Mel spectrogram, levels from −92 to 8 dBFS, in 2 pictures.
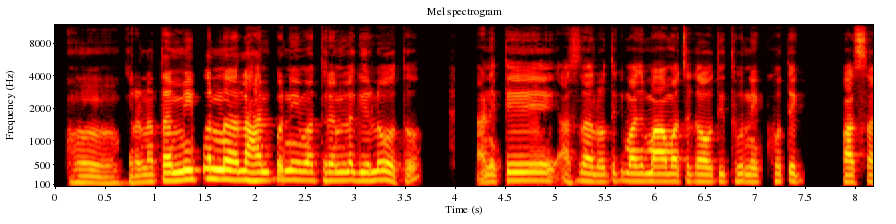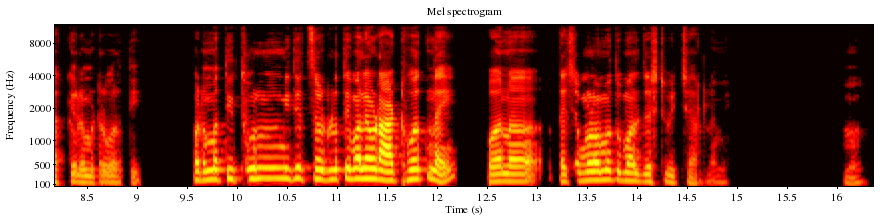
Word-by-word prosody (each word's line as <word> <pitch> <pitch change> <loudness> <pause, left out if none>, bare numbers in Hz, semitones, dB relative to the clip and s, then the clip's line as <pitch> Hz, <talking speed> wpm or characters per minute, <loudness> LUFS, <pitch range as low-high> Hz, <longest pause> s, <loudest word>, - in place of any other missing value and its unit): हं. 130 -2 -6
कारण 135 +1 -5
आता 150 +3 0
मी 175 +3 +5
पण 205 -2 +6
अ, 195 -1 +5
लहानपणी 180 +1 +1
माथेरानला 175 0 -2
गेलो 175 +2 0
होतो. 165 -6 -4 0.6
आणि 75 - -5
ते 175 - 0 0.5
असं 155 +2 -10
झालं 155 -2 -1
होतं 150 +3 -7
की 170 - -12
माझ्या 160 -1 -1
मामाचं 155 0 +2
गाव 150 -1 0
तिथून 155 0 -6
एक 145 -1 -4
होत 155 +1 -7 0.5
5-6 145 +1 -1
किलोमीटरवरती. 125 - -8 0.5
पण 180 0 0
मग 195 +1 +2
तिथून 210 +1 0 0.2
मी 215 - -1
जे 225 - +1
चढलो 200 -2 0
ते 215 - +5
मला 215 0 +7
एवढं 210 -2 +9
आठवत 185 +3 +4
नाही 210 - 0 0.3
पण 155 +2 +1
अ, 155 0 0 0.3
त्याच्यामुळं 175 +4 +1
मग 190 0 -1
तुम्हाला 170 -2 -1
जस्ट 155 - -9
विचारलं 135 +1 -13
मी. 135 0 -25 1.2
हं. 115 +3 -17
170 Hz, 160 wpm, -21 LUFS, 150-185 Hz, 1.2 s, एवढं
